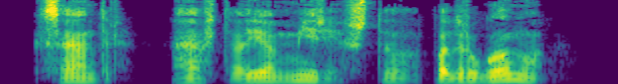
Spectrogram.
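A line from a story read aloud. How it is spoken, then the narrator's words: Quiet question. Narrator (Russian): негромко спросил идущий рядом Лок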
